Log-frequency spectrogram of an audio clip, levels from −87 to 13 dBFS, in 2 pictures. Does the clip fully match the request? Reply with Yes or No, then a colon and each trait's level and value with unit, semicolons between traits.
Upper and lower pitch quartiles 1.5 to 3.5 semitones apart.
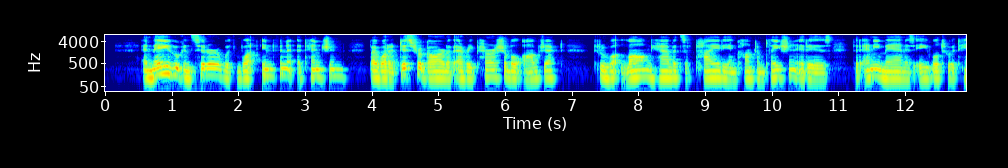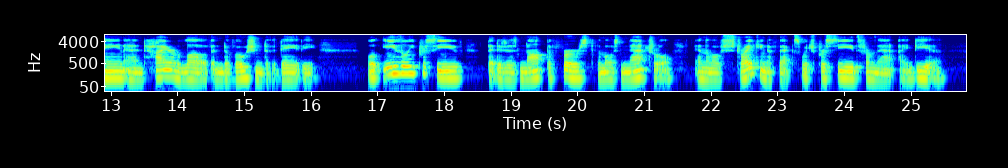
Yes: average, 3.0 semitones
